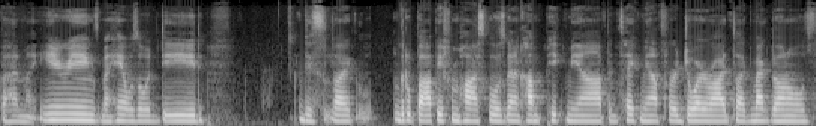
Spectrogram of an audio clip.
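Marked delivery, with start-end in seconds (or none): none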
